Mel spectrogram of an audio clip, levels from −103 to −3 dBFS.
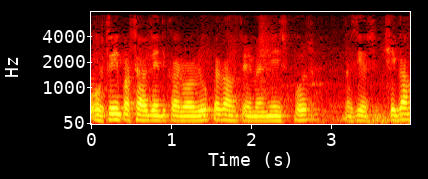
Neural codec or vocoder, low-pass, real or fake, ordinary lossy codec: none; 7.2 kHz; real; none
